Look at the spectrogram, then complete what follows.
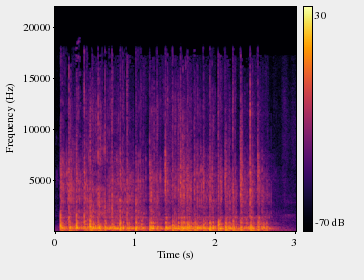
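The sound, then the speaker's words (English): A voice imitates a bedroom door handle rattling at night: a loud, rapid, buzzing clatter that keeps a steady rhythm for nearly three seconds, then cuts off abruptly. No words are spoken. “My door handle is rattling like this.”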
